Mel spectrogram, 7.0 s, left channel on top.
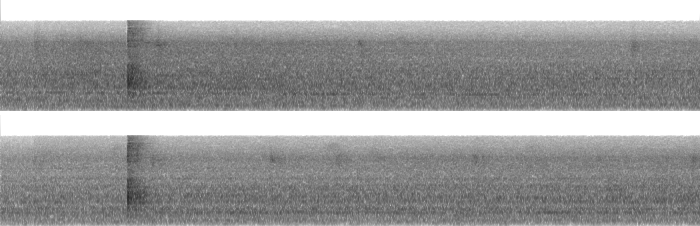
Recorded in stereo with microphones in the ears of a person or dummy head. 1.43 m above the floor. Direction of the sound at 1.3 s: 35° right (ahead or behind).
